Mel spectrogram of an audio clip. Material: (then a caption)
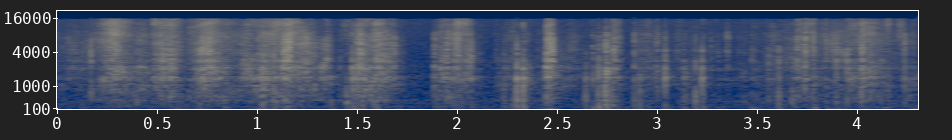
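Soft plastic. Long nails tap, scratch and crinkle a clear soft PVC zip pouch with teal print, hollow and apparently empty. Bright, crackly rustling comes in irregular bursts, then a run of short, sharp taps with almost no ring, all close and quiet.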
